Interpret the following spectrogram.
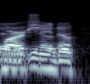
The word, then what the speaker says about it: maraschino: In the Italian language, CH is a K sound, so they're actually called Maraschino.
